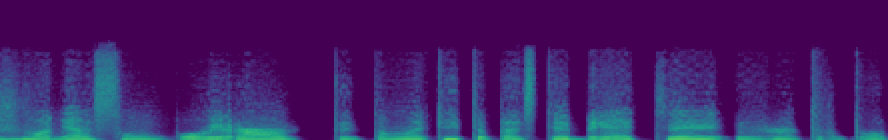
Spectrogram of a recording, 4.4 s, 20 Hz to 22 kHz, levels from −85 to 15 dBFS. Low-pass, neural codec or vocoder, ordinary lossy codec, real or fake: 14.4 kHz; codec, 44.1 kHz, 0.9 kbps, DAC; Opus, 64 kbps; fake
